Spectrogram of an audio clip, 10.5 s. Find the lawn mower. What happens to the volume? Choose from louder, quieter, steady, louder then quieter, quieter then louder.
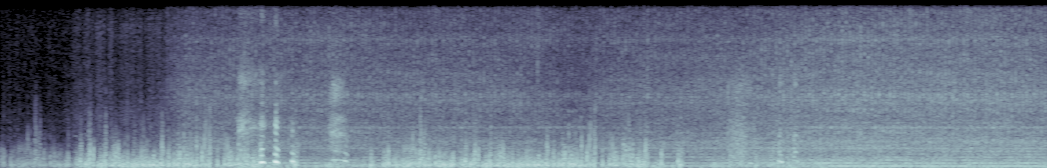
louder.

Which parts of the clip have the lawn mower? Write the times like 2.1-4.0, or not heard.
1.6-10.4.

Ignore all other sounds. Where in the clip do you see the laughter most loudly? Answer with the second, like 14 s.
3 s.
